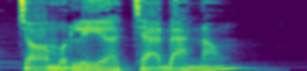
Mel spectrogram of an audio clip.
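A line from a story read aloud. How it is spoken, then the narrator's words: Teasing young man. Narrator (Vietnamese): Chàng trai đáp bằng giọng trêu đùa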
